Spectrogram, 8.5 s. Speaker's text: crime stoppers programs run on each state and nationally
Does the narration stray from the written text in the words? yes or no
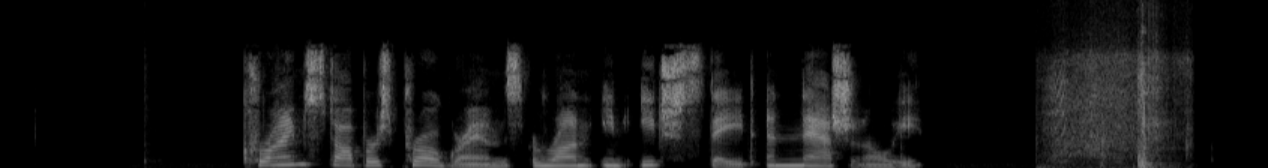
yes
